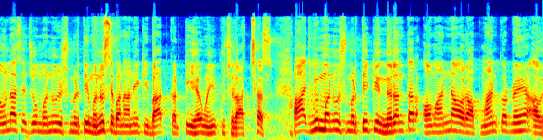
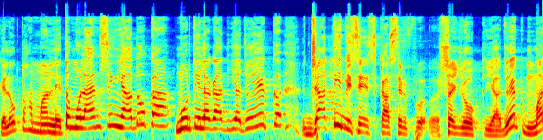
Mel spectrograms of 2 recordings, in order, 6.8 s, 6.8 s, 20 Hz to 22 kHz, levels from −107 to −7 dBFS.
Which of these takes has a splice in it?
second; 2 cuts; at 0.8 s, 2.1 s

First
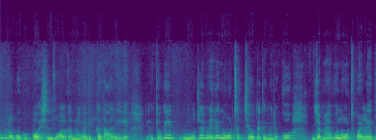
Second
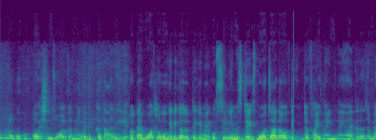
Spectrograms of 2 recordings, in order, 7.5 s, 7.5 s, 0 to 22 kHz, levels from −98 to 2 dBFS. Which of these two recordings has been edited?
second; 2 cuts; at 2.6 s, 5.8 s

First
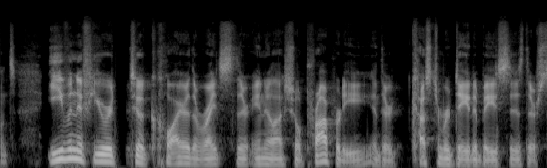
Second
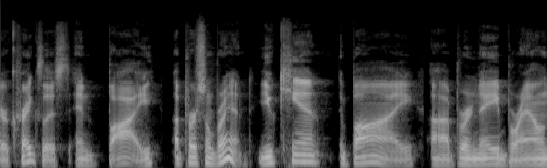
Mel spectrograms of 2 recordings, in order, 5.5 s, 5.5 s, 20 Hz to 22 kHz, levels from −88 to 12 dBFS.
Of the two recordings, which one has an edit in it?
second; 3 cuts; at 1.3 s, 3.3 s, 4.1 s

